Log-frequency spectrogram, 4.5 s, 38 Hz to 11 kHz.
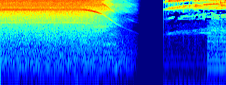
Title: SCARRY DENTIST DRILL SOUND EFFECT 1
